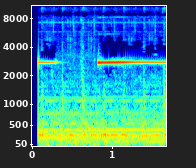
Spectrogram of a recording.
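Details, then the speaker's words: Steady high-pitched electronic tone, briefly broken then sustained, from an NxStage home dialysis cycler during its alarm test at setup, displaying 888 before being muted. "this video is how to set up your cycler now after the alarm test alarming with 888 now we have to do a mute okay press mute and then it will display ABCD and mute again"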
